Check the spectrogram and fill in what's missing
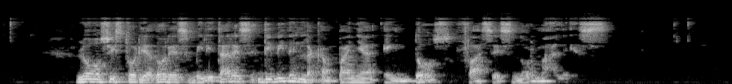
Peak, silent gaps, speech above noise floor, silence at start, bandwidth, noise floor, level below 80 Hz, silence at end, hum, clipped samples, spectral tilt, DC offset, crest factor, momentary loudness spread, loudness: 0 dBFS; none; 52 dB; 0.75 s; 9.6 kHz; -65 dBFS; -42 dBFS; 0.4 s; none; under 0.1%; -4 dB/octave; under 0.1%; 16 dB; 6 LU; -14 LUFS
